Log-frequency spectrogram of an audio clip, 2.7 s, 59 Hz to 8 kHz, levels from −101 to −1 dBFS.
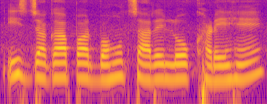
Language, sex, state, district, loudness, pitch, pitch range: Hindi, female, West Bengal, Alipurduar, -16 LUFS, 200 Hz, 190-210 Hz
